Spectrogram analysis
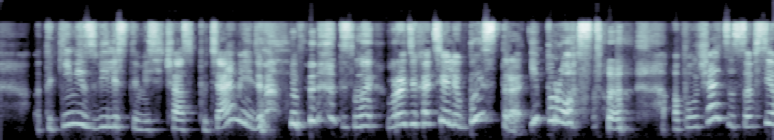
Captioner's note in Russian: смех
